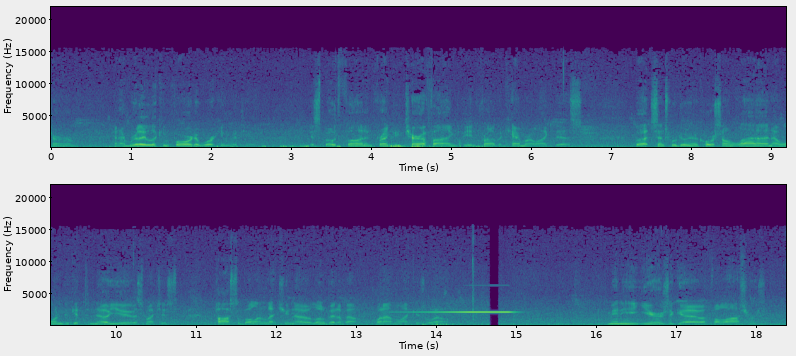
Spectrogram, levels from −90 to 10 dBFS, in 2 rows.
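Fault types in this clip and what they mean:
Loudspeaker feedback squeal: a single tone near 2.1 kHz swells over roughly a second into a piercing squeal from 13.31 to 15.18 s, ending up about 10 dB above the sound. A microphone is hearing its own loudspeaker, and the loop gain at that frequency exceeds one.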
